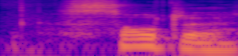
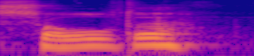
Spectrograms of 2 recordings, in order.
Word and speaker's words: solder: There's like a silent L. Solder just sounds like something that you don't want to do, whereas solder, I don't know.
